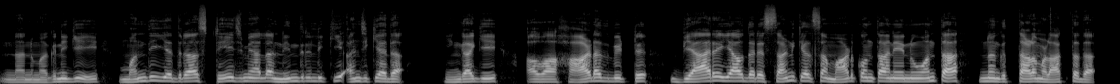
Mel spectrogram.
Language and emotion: Kannada, fearful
